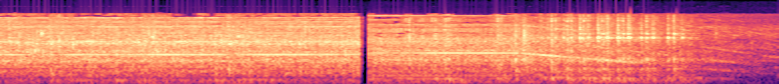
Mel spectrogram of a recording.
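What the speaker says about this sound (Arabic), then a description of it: "نضربو مليح هاد البيض مع السكر." Electric mixer beating eggs with sugar, a steady high whirring hum that briefly cuts out and restarts, then winds down at the end.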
